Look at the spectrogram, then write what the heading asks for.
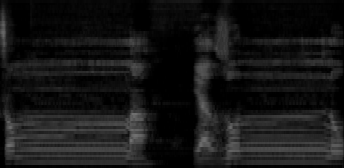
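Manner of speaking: ইয়াজুন্নু with the ন্ন held long through the nose; nasal hold demo. Shown as a demonstration. Teacher demonstrating ghunnah on the doubled nun to students. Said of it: "এই এক আলিফ গুণনা করাটা আপনার জন্য ওয়াজিব".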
